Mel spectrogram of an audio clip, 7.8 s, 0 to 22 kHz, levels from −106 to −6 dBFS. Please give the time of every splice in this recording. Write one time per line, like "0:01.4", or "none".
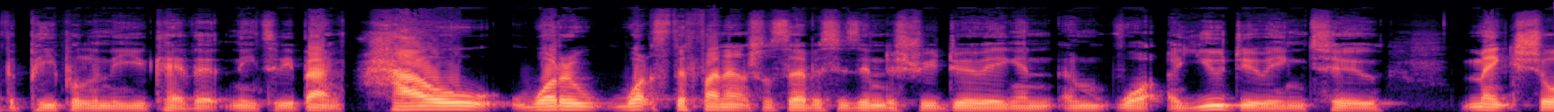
0:01.7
